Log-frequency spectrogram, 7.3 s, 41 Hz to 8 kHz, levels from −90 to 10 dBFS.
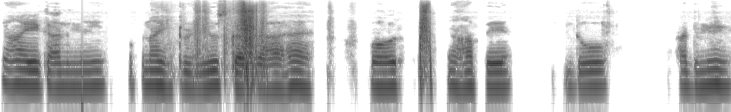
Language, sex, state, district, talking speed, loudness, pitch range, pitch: Hindi, male, Bihar, Lakhisarai, 115 wpm, -23 LUFS, 135-145 Hz, 140 Hz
